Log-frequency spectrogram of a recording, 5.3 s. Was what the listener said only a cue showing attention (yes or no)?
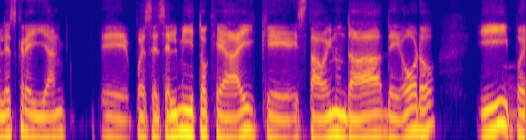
yes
